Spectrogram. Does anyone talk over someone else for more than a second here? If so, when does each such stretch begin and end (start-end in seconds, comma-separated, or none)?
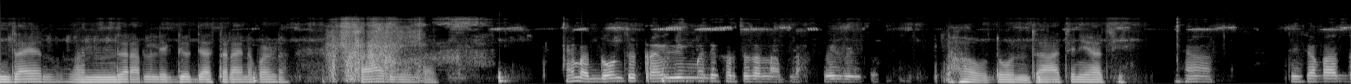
none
